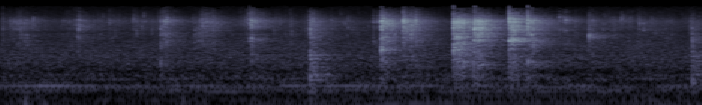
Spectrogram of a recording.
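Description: A spoon stirring a wet mixture of grated vegetable and pork in a ceramic bowl: repeated scraping strokes against the bowl with a wet squish, a little over one a second, loudest about halfway through.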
